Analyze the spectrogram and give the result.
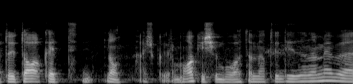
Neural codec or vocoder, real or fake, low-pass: codec, 16 kHz, 8 kbps, FreqCodec, larger model; fake; 7.2 kHz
